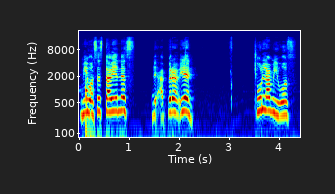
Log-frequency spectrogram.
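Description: This Mexican-accented woman keeps a steady, measured pace as she plays a shooter on stream. Her high-pitched, fairly bright voice carries casual, playful talk full of teasing and boasting.

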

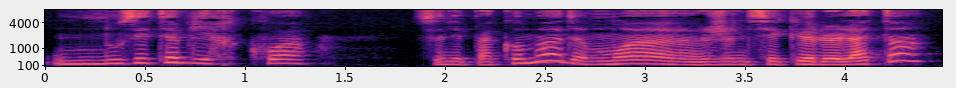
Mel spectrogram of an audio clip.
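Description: A woman's voice: on the low side, moderate pace, a little mellow, breathy edge. A woman voicing a timid, tipsy old male Latin tutor, stammering and hesitant as she reads the story aloud. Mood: flustered. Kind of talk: dramatized story reading.

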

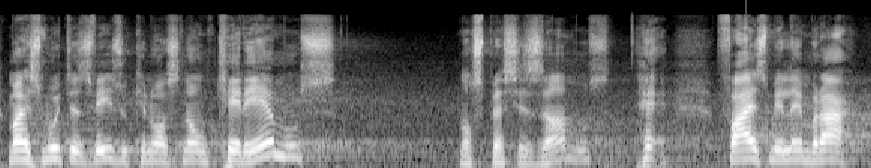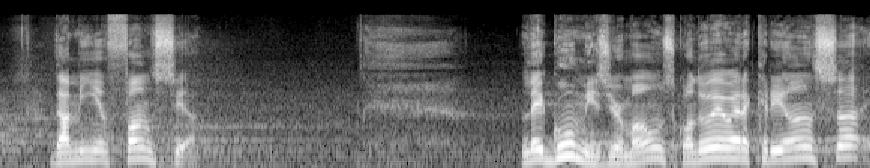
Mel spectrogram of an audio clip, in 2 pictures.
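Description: A man preaching a sermon as pastor, earnest and swelling louder for emphasis. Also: sits high, in a large hall.

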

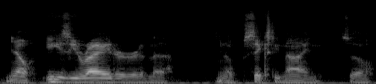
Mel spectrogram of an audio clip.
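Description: A man hosting his own film channel, casually showing his disc collection in halting, rambling talk with frequent pauses. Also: deep voice, steady tone, fairly bright tone, breathy edge. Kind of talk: casual video collection review.

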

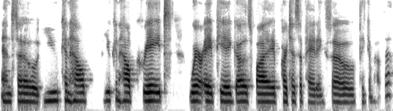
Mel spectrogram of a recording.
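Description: A woman with a somewhat low voice makes encouraging announcements over a video call. The sound is dry and close. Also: level tone, darkish tone, no room sound. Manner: encouraging, brisk. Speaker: organizer handing over to host. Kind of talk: closing announcement.

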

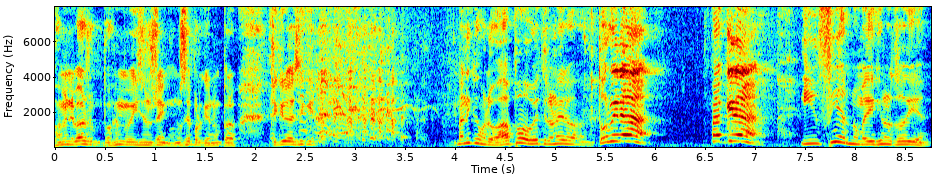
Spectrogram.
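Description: A man from Córdoba, Argentina, with a Cordoban accent, telling rapid-fire stand-up jokes and doing the characters' voices. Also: on the high side. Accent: Cordoban Argentine Spanish. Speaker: stand-up comedian.

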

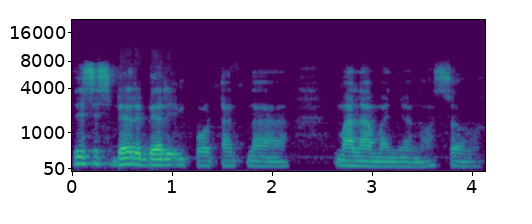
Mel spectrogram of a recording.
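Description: A man leads a relaxed screen-share tutorial, pausing often and checking in with tag questions. His voice is mellow and dark. The audio is dull and lo-fi. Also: fairly low pitch, a little hiss or hum. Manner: hesitant, many fillers, frequent tag questions. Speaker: web design tutorial host. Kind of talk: casual screen-share tutorial in mixed Tagalog and English.

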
